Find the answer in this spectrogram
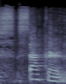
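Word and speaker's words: Sachar: and Holes by Lewis Sacker. Rhymes with cracker.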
